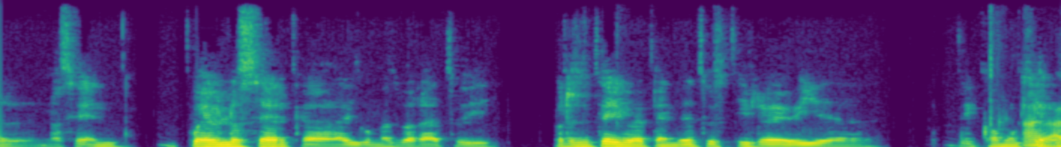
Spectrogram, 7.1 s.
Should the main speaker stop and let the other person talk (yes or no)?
yes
